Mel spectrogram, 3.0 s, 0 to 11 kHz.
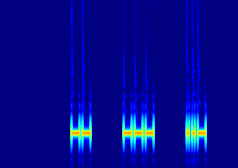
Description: Morse code, heard as a keyed tone, about 34 wpm, spaced as for 16 wpm, 700 Hz. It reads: MOU
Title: 4x Character Spacing - Top 300 Words - 35wpm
